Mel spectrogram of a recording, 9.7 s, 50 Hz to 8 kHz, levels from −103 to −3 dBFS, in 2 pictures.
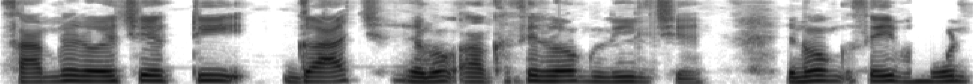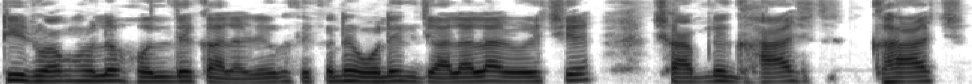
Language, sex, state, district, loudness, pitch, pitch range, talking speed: Bengali, male, West Bengal, Dakshin Dinajpur, -15 LUFS, 165 Hz, 155-175 Hz, 155 wpm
